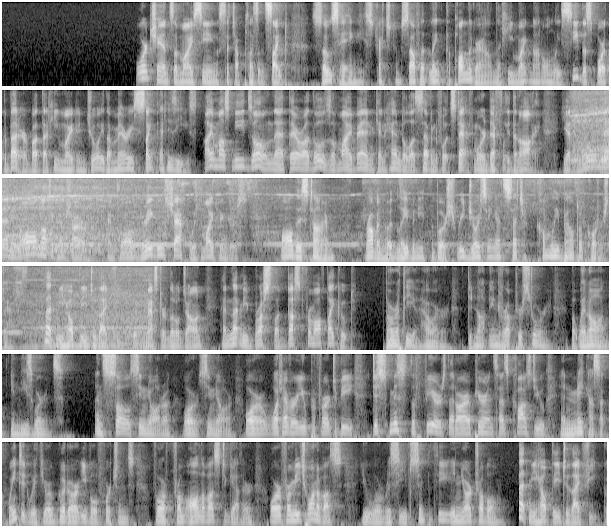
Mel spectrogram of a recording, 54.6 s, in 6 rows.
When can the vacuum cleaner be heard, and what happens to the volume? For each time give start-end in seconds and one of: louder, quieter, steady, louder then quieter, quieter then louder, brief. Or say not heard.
17.6-29.6 quieter then louder.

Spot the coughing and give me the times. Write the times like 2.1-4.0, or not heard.
not heard.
